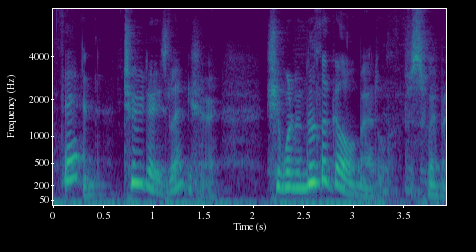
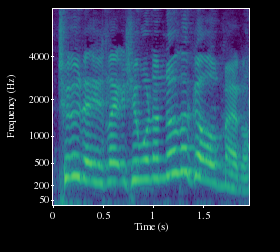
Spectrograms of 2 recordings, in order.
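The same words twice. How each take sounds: First: Softer, measured comic set-up; understated telling. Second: Loud, much higher-pitched announcement; worked-up retelling. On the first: Comedian revealing the swimmer's second win, quiet deadpan. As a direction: let it drop quietly, taking your time. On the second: Comedian retelling the swimmer's second win, loud incredulity. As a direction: push it high and loud in disbelief. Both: Shown as a demonstration.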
